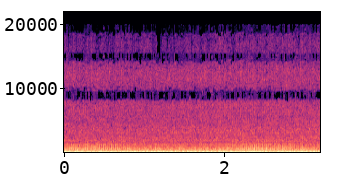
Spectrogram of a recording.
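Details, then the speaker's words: Infiniti G37S with ARK Grip exhaust at idle: deep steady rumble with loose uneven puffing; shop found exhaust leaks at a flex pipe near the Y-pipe and at the mid-pipe flange. "they're telling me that um i have an exhaust leak in multiple positions multiple positions i'm having an exhaust leak in multiple areas"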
